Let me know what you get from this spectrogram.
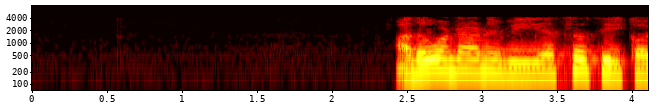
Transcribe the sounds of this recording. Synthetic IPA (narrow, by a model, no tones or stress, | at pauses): ɐ̰ðuɣo̞ɳɖaːɳɨʋiːesɨsiːko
